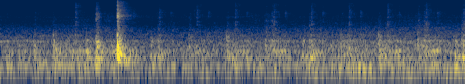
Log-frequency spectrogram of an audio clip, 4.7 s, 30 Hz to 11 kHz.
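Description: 1960 Chevrolet Impala's two-speed electric windshield wiper motor running, the wipers sweeping across the glass while the washer pump on the motor spritzes water a little at a time, with light mechanical clicking and one sharp knock about a second in.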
